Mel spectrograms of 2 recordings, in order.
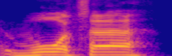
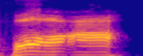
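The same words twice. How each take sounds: First: "water" with the T clearly sounded, northern style; Lancashire "water". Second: "Water" loud, with the T dropped; imitated "Water". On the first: Shown as a demonstration. Lancashire man showing how he says things, northern "water". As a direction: say "water" his own Lancashire way, T intact. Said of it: "Lancashire is my northern accent". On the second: Mimicking how you guys hear it, T-less "Water". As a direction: mimic their "Water", louder and open, no T. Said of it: "and you guys are".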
